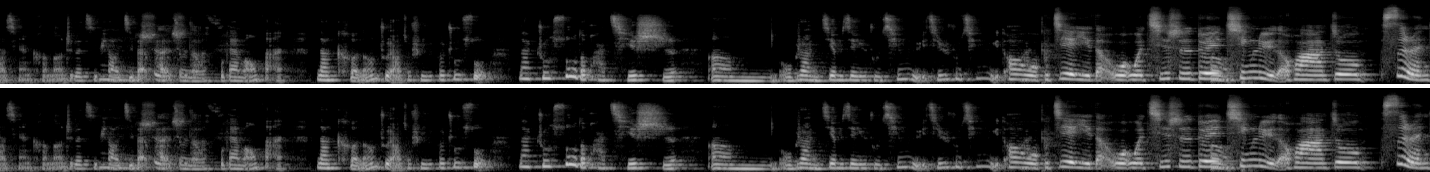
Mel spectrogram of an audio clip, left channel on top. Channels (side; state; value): both; normal; correlation 0.89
